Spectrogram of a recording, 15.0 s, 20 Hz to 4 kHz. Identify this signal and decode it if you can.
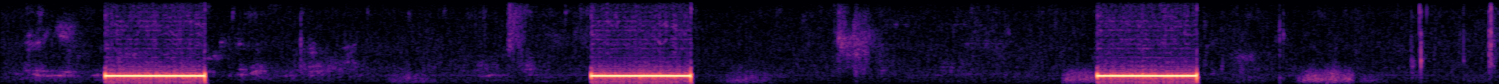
Ringback tone (Europe, 425 Hz), with speech.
